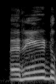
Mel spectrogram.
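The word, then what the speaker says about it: read: Second form है और जब भी आप रीड को वर्ब की सेकंड फॉर्म के रूप में लिखते हो तो इसकी प्रोनाउंसिएशन रेड में की जाती है। First form रीड second form रेड third form रेड। गॉट इट?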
